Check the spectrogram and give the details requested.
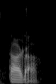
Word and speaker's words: Zara: brand Zara then and this is not the exact pronunciation. It is a Spanish brand. It is called as Tara then. Yeah that's a pronunciation but then uh we call it Zara.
